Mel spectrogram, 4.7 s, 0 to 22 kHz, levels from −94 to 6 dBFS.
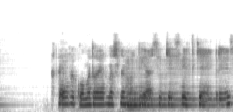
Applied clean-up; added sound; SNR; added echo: neural mask model DeepFilterNet 3.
